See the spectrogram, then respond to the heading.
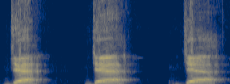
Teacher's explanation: Ya, jahar di sini ya suaranya udaranya tertahan. Ya, maka saat melafalkan huruf jim ya, tidak boleh ada hentakan udara keluar. Sama, cara mengeceknya taruh telapak tangannya di depan mulut, kalau ada hentakan udara yang keluar berarti masih belum tepat. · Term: jahr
